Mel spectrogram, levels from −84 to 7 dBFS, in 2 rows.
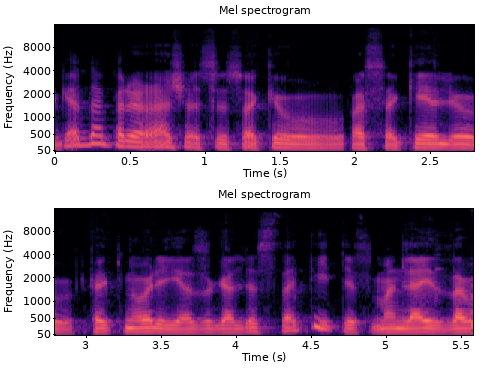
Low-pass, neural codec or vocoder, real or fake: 14.4 kHz; none; real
